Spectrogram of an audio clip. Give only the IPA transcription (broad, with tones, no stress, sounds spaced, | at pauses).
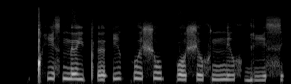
ǃʰ i˥ s n ɘ˥˧ j pʼ ɘ˧ ʔ i˥ kʷ ɨ˥˧ ʃ u˥˧ pː o˧ ʃ ɘ˧ xʷ nː i˧ xʷ ɡ i˧ s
